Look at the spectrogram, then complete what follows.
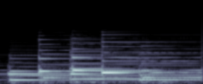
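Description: Background music: a soft piano melody, five notes struck in quick succession over held chords, then ringing on.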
